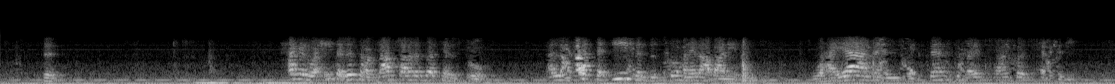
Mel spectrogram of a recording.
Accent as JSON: {"language": "Arabic", "country": "Egypt", "said": "يعني ده بصراحة بلغات احنا كده مصريين"}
